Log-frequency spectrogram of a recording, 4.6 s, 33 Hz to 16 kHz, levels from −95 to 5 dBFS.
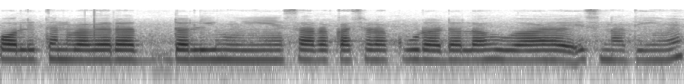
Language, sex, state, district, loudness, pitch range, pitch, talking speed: Hindi, female, Bihar, Muzaffarpur, -21 LUFS, 200-205 Hz, 200 Hz, 185 wpm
